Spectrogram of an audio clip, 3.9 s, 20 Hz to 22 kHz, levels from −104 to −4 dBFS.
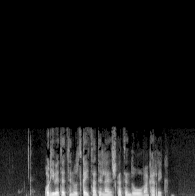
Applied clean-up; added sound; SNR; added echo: none; none; none; none.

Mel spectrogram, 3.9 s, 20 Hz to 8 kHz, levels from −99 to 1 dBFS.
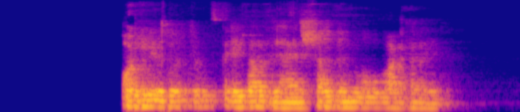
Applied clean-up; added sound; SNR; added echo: neural mask model DeepFilterNet 3.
